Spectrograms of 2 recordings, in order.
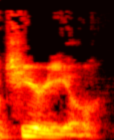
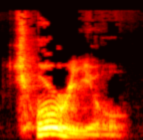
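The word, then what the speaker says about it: Chourio: our next one um I like to call him Cheerio but that that's not how you pronounce it's Chio so it's Jackson Chio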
